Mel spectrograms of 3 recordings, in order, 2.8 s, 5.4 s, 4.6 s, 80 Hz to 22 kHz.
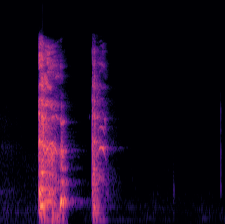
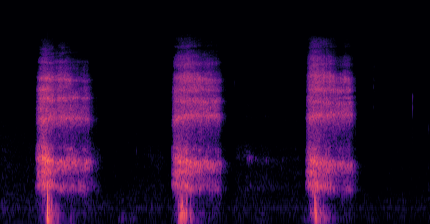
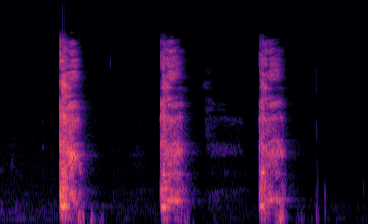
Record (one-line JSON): {"cough_length": "2.8 s", "cough_amplitude": 27217, "cough_signal_mean_std_ratio": 0.3, "exhalation_length": "5.4 s", "exhalation_amplitude": 20742, "exhalation_signal_mean_std_ratio": 0.42, "three_cough_length": "4.6 s", "three_cough_amplitude": 30235, "three_cough_signal_mean_std_ratio": 0.31, "survey_phase": "alpha (2021-03-01 to 2021-08-12)", "age": "18-44", "gender": "Female", "wearing_mask": "No", "symptom_cough_any": true, "symptom_shortness_of_breath": true, "symptom_fatigue": true, "symptom_headache": true, "smoker_status": "Ex-smoker", "respiratory_condition_asthma": false, "respiratory_condition_other": false, "recruitment_source": "Test and Trace", "submission_delay": "2 days", "covid_test_result": "Positive", "covid_test_method": "RT-qPCR", "covid_ct_value": 16.6, "covid_ct_gene": "N gene", "covid_ct_mean": 16.6, "covid_viral_load": "3600000 copies/ml", "covid_viral_load_category": "High viral load (>1M copies/ml)"}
